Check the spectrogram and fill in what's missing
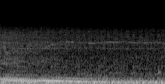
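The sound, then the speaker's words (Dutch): A motorcycle engine rumbles low and steady during a demonstration ride, its pitch sagging slightly as it settles toward an idle, with no voices over it. “Waarom rij je met de motor mee?”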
